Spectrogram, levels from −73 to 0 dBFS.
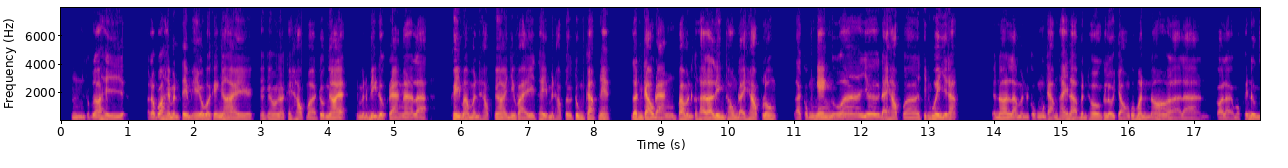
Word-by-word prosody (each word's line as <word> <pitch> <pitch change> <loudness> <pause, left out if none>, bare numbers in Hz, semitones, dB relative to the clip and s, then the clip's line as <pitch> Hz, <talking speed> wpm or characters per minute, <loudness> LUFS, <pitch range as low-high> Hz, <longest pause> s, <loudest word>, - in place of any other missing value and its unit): Ừm, 110 -3 -5
lúc 125 - -13
đó 140 +4 +3
thì 100 -2 -1 0.3
ờ, - - -16
lúc - - +1
đó 170 - +5
thì 135 - +2
mình 105 -4 +1
tìm 100 - +1
hiểu 100 -1 +1
về - - +2
cái 155 0 0
nghề 100 -7 +1
kêu 130 -2 -8
kêu 115 -1 -2
là 105 -3 0
cái 160 - -7
học - - -3
mà 100 -3 -2
trường 105 +5 -1
nghề 105 - +3
á, 110 - +7 0.2
thì - - -8
mình - - -3
biết - - +2
được - - +1
rằng - - +2
á - - +2
là - - +1 0.4
khi 155 -1 +6
mà 145 -4 +1
mình 105 -3 -1
học 105 0 -7
nghề 110 -3 +2
như 125 +4 -1
vậy 110 0 0
thì 120 -4 0
mình 105 -1 -4
học 105 - -7
từ 100 - -1
trung 130 +3 +1
cấp 170 +4 +2
nè, 120 - 0 0.3
lên 135 0 +4
cao 130 -4 +6
đẳng 120 - +2
và 120 -1 +4
mình 105 -3 0
có 140 - -6
thể 120 - +2
là - - +7
liên 135 0 +3
thông 135 -1 -3
đại 105 - 0
học 110 +1 0
luôn, 135 -3 +1 0.3
là - - -3
cũng 145 +5 -5
ngang 135 -5 +5
ngửa 100 -2 -1 0.3
với 155 -1 +2
đại 110 - +1
học, 105 -3 -1
à, 120 0 -2
chính 165 +2 -4
quy 155 -5 +4
vậy 110 -2 +1
đó, - - +3 0.6
cho - - -8
nên 125 0 +3
là 115 - +1
mình 95 -2 -4
cũng 140 +8 -5
cảm 125 - -2
thấy 150 +3 -1
là 160 - +1
bình 95 - -4
thường 100 -1 -1
lựa 100 - +1
chọn - - -3
của 130 - -2
mình 100 -9 -1
nó 145 +9 -1
là 95 -9 -3
là, 90 -2 -4 0.2
gọi 95 +1 -3
là, 85 -3 -4
một 90 - -10
cái 150 - -4
đường 110 -6 0
115 Hz, 305 wpm, -25 LUFS, 100-135 Hz, 0.6 s, á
